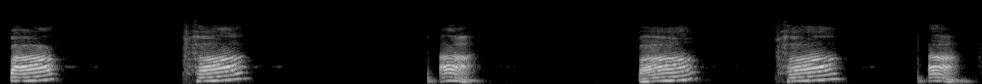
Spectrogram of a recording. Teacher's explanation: Entonces, cuando es aspirada, es como soplando.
